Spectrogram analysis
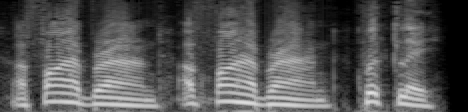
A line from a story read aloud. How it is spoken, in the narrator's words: as I shouted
